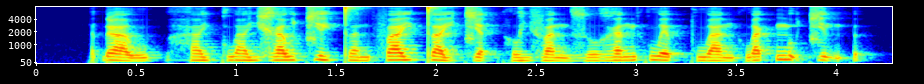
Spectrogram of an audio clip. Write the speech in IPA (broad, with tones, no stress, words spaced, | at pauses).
ɗa˧˩˨w | ha̤˨˩jkwa̤˨˩j ɣa˨˦wt͡ɕə˧˩jt̪a̤˨˩nfa˧j t̪a˧˩jt͡ɕa˨˩t̚ho̤˨˩jva˧˩n zo̤˨˩ɣa˨˦n kwɛ˨˩p̚kwa˧˩nhwa˦˥k̚ mə̰˧˨wt͡ɕə̰˧˨nʔ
